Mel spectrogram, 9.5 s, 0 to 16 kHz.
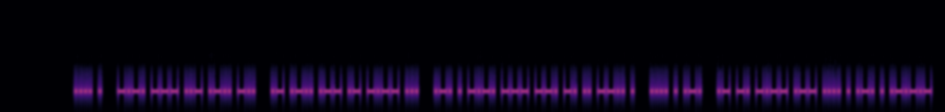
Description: Morse code, heard as a keyed tone, about 50 wpm, 700 Hz. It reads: HE COULD ALWAYS RECOGNIZE HER ANYWHERE.
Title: Sentences from Top 1400 Words 50wpm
